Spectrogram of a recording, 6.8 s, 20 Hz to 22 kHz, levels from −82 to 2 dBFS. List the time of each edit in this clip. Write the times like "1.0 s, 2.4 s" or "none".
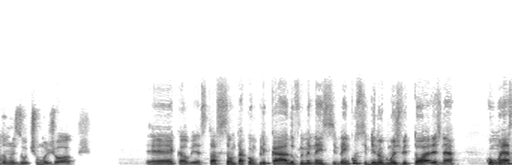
1.4 s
